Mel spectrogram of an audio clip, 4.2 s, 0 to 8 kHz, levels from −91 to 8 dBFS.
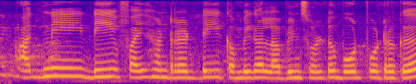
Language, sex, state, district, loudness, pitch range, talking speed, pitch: Tamil, female, Tamil Nadu, Namakkal, -13 LUFS, 225-255 Hz, 145 wpm, 235 Hz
